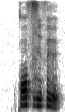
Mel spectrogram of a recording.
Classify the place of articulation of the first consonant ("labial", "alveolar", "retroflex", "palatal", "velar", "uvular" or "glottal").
velar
